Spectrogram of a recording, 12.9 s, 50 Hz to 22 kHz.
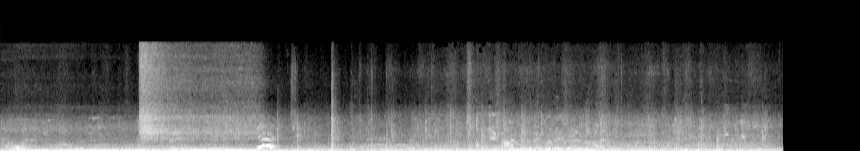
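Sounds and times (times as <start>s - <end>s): passengers' voices: 0.0s - 11.8s
train low hum: 0.0s - 11.8s.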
